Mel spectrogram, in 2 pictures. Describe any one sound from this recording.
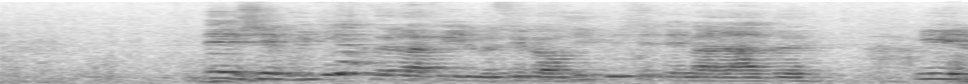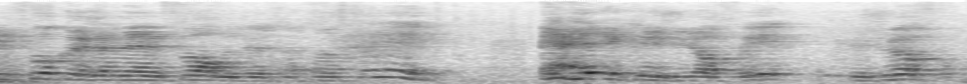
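An elderly man speaks with expression on a stage.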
